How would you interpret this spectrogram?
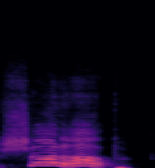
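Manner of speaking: normal talking voice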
